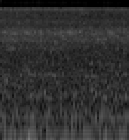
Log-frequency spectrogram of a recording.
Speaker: Hear that noise? That's a compression. Get the thumbs up.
